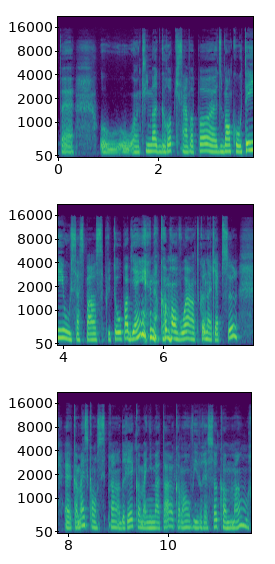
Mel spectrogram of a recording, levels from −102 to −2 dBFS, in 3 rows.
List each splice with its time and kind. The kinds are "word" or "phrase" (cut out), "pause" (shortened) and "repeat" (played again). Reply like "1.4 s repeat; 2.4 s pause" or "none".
4.8 s word; 7.0 s phrase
